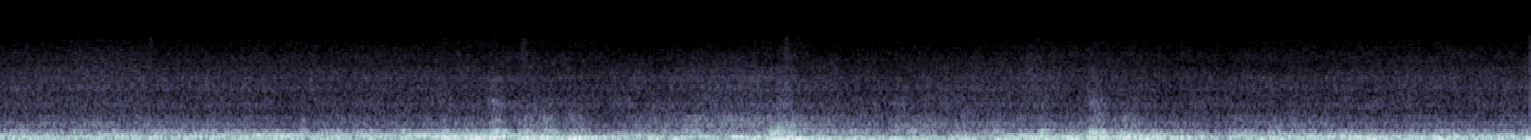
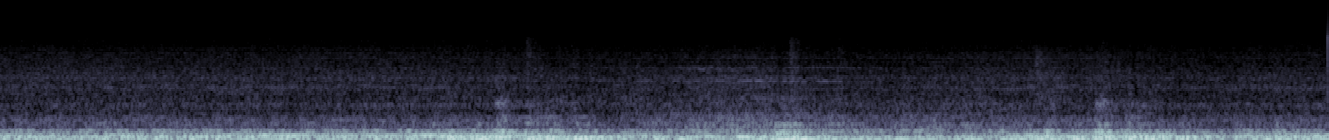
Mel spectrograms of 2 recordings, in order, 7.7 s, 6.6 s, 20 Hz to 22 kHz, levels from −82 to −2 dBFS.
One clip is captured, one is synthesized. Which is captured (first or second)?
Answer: second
